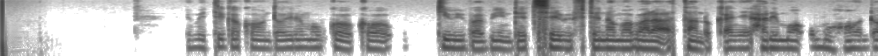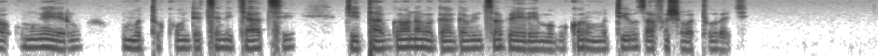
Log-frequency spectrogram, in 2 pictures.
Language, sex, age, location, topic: Kinyarwanda, male, 25-35, Kigali, health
